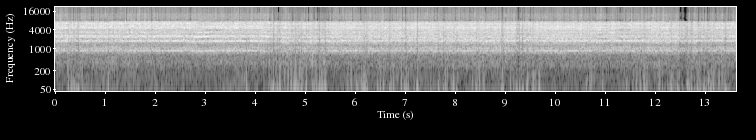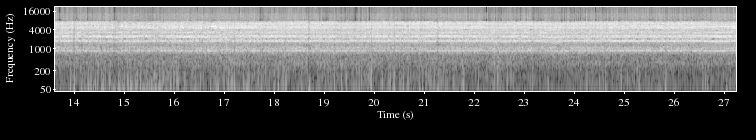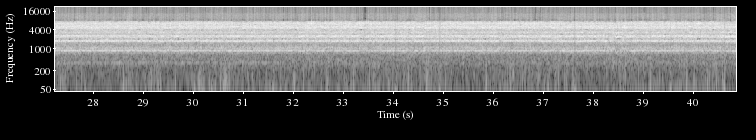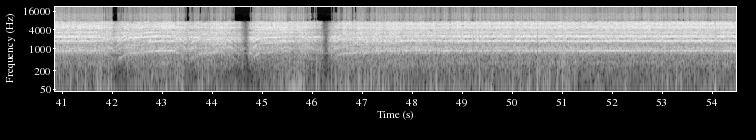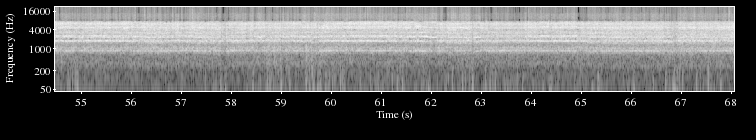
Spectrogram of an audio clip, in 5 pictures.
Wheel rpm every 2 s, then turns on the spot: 240, 230, 220, 210, 210, 220, 220, 220, 220, 220, 230, 230, 230, 230, 230, 230, 230, 230, 230, 230, 210, 170, 140, 170, 230, 230, 230, 230, 220, 230, 230, 220, 230, 210.
none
